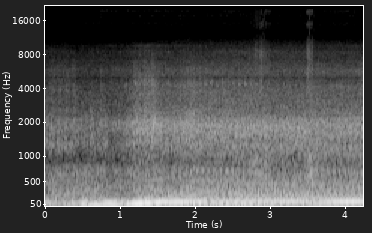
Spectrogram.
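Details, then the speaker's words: Old diesel bus at about 111,000 miles with 60 psi oil pressure: rumbling at a raised speed that hangs instead of settling to idle; governor sticking, expected to free up once it runs a while. "oh the governor is sticking a little bit as soon as it runs a little bit it'll free up"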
